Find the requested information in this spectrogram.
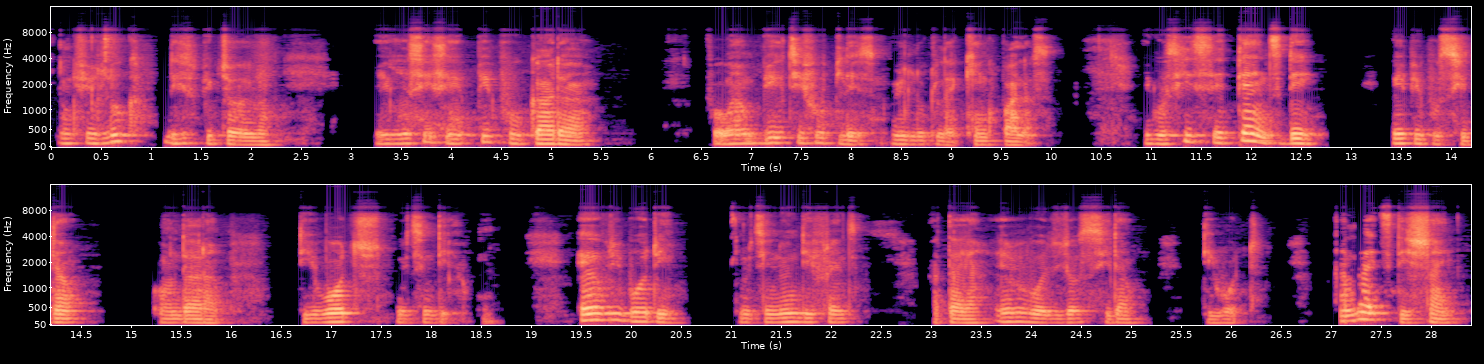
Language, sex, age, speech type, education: Nigerian Pidgin, male, 15-29, spontaneous, tertiary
